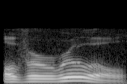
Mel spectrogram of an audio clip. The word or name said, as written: overrule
